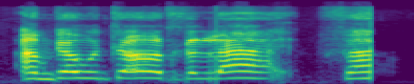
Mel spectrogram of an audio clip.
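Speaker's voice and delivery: high airy ghost floating away; mock ghost voice. Streamer playing a dying ghost, high and airy. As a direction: drift off toward the light as a ghost.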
